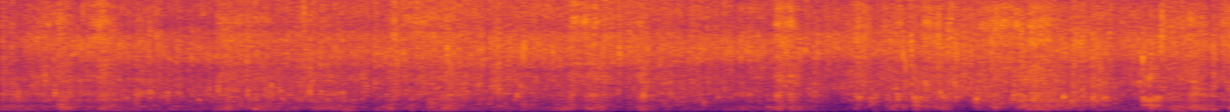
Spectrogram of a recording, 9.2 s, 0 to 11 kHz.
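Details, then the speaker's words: Pool return line (2-inch PVC) at pool opening, just after the pump was primed: continuous splashing, sputtering water rush with uneven surges and spits as a lot of trapped air is pushed out. "you really hear that one gurgle huh and these just actually keeps shushing and don't don't get affected there this lower pressure until everything picks up again that's a lot of air folks"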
